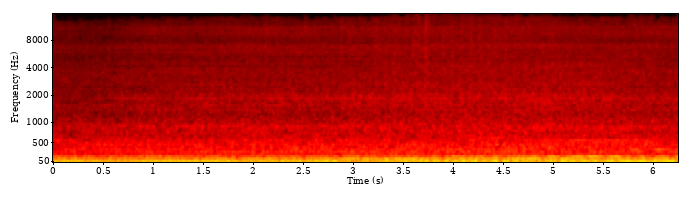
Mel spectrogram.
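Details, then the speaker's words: Toyota Hilux SR5 2.8/3.0 (1992–2004) cab while driving, after securing the loose instrument panel parts: only even road rumble, no buzz or rattle; the dashboard is now quiet. "escuta o som do silêncio que ficou esse painel agora"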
